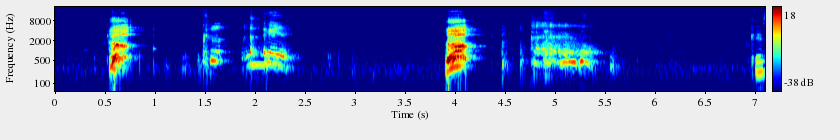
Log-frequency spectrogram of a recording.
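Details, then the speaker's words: Two sharp, sudden vocal catches about three seconds apart, each followed by a short giggly voiced sound; hiccups. "does mr pinky have the hiccups oh"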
